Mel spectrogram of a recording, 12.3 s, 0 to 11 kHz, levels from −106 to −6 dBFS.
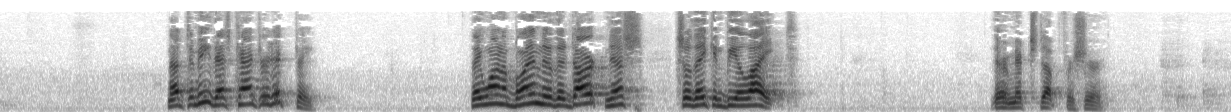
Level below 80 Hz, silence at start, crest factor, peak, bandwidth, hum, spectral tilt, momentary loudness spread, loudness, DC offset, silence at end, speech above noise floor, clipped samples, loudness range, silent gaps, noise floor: -74 dBFS; 1.7 s; 20 dB; -6 dBFS; 8 kHz; none; -5.5 dB/octave; 16 LU; -23 LUFS; under 0.1%; 1.3 s; 50 dB; under 0.1%; 12 LU; none; -72 dBFS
